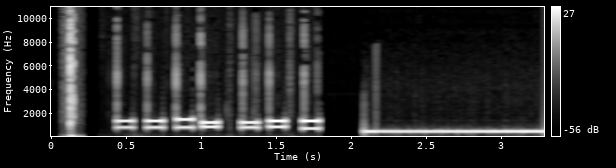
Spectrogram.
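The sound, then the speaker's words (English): A sharp click, then eight quick keypad dialing tones from a flip phone in a steady rhythm, followed by a loud, continuous phone tone holding until the end. Clear, with no talking. “Let's move on to today's message from the flip phone.”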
